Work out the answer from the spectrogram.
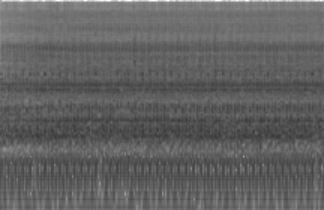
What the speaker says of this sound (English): A little too high on the idle still.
